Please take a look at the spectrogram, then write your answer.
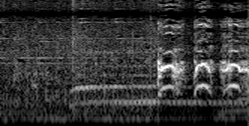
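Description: A rooster crows once at a game farm, a clear nearby call with a rising, wavering end, over faint background noise.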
